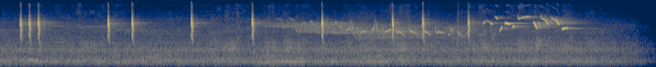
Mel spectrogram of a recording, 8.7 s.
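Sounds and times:
Eurasian wren calls: 0.2s - 0.8s, 1.4s - 1.9s, 2.5s - 2.7s, 3.3s - 7.7s.

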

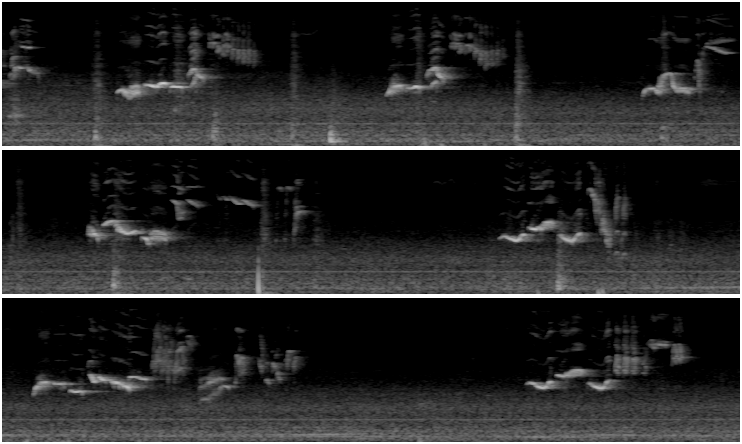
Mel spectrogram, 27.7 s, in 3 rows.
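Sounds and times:
Common blackbird singing: 0.0s - 0.6s, 1.4s - 3.3s, 4.8s - 6.4s, 8.0s - 9.3s, 10.3s - 13.2s, 15.4s - 17.2s, 18.8s - 22.3s, 25.0s - 27.1s.

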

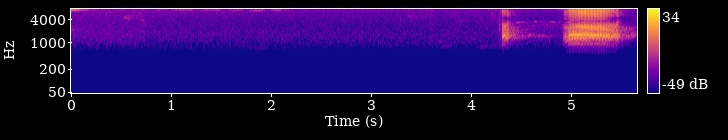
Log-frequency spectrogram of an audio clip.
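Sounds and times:
carrion crow Corvus corone cawing: 4.3s - 5.6s.

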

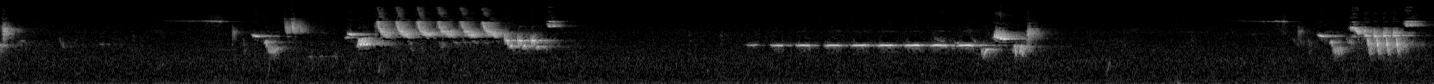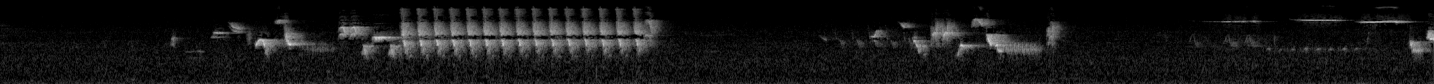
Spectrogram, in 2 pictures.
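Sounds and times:
common nightingale singing: 0.0s - 5.8s, 7.2s - 10.6s, 11.9s - 14.4s, 16.0s - 21.7s, 22.4s - 25.1s, 25.9s - 28.6s.

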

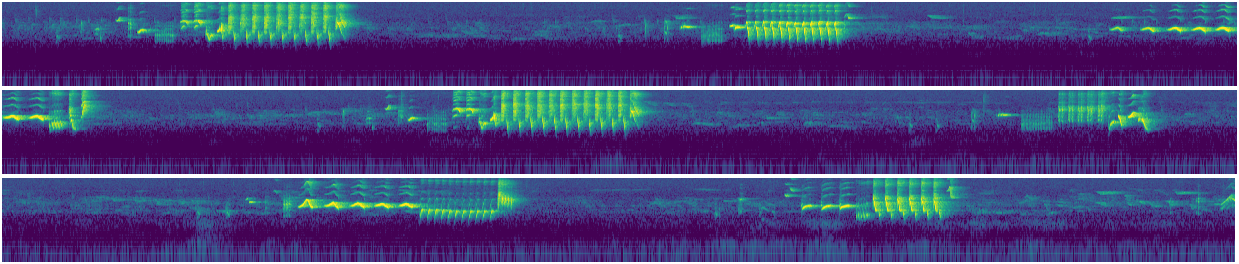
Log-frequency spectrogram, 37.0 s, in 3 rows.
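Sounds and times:
common nightingale song: 0.0s - 37.0s.

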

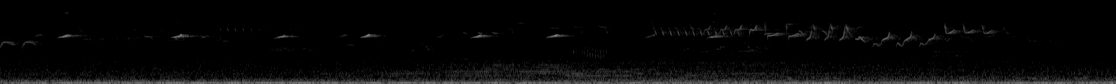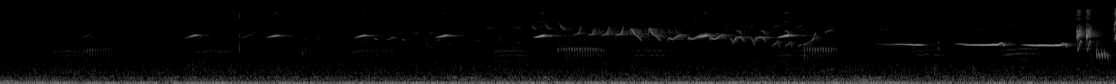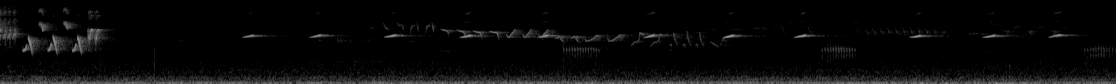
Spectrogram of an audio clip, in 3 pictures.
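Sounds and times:
low rumble: 0.0s - 33.4s
common nightingale whistling: 20.0s - 23.4s.

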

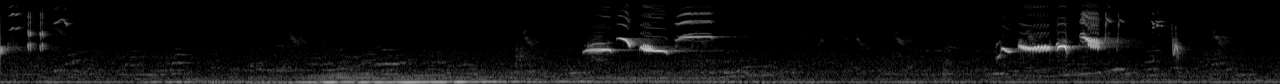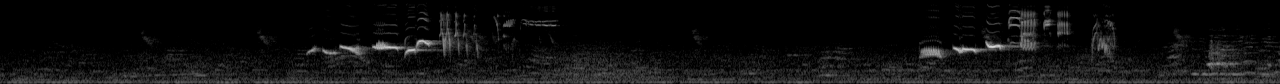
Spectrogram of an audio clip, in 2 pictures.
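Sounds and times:
common blackbird singing: 0.0s - 0.8s, 5.2s - 9.2s, 10.0s - 12.3s, 15.4s - 18.5s, 22.0s - 24.1s
low hum: 1.4s - 5.9s.

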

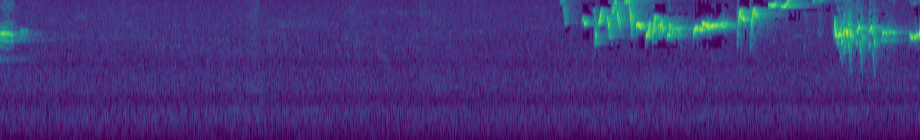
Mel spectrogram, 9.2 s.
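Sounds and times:
European robin (Erithacus rubecula) song with high warbled phrases: 0.0s - 0.4s, 5.6s - 9.1s.

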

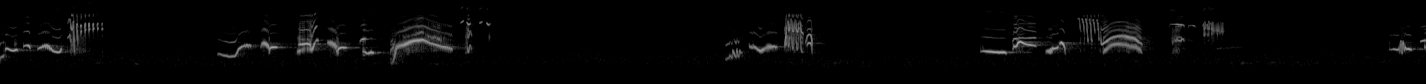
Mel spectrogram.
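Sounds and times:
Common blackbird song: 0.0s - 1.1s, 2.2s - 5.0s, 7.2s - 8.5s, 9.8s - 13.0s, 13.9s - 14.2s.

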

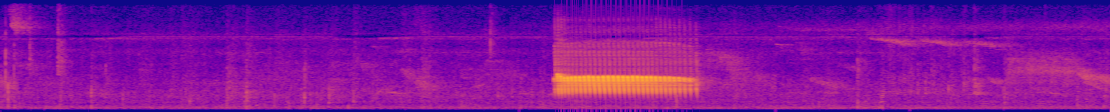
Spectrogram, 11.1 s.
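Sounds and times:
bird buzzing pulsed trill: 5.6s - 7.0s.

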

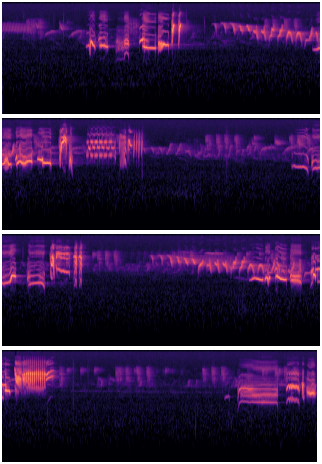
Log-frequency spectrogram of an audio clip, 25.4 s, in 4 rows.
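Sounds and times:
Eurasian blackbird song: 1.7s - 3.7s, 4.3s - 9.2s, 10.3s - 15.0s, 15.7s - 20.2s, 23.0s - 25.3s.

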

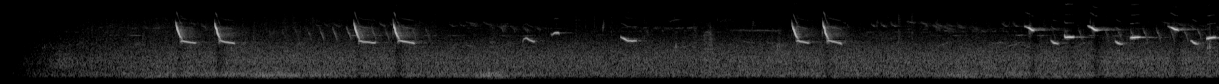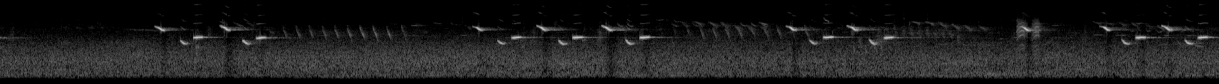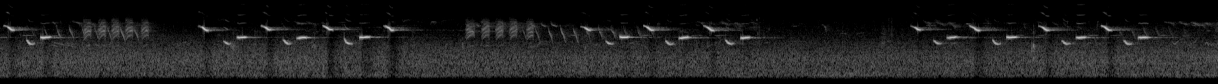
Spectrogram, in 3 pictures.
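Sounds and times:
faint hiss: 0.0s - 36.5s
great tit singing: 3.2s - 6.5s, 7.7s - 8.5s, 9.3s - 12.3s, 13.6s - 32.1s, 33.5s - 36.5s.

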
